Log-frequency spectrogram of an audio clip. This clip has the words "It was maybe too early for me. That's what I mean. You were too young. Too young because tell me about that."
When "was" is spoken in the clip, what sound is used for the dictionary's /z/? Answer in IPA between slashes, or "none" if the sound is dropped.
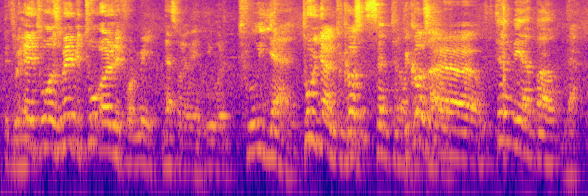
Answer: /z/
